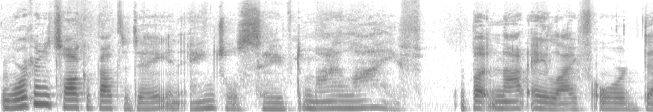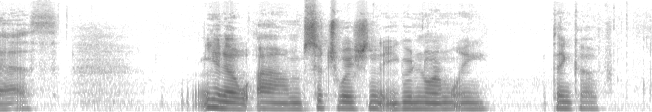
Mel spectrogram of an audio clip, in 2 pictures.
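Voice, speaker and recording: A fairly low-pitched woman's voice with fairly even intonation. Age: 40s. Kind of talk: casual storytelling to camera. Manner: rambling, conversational.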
